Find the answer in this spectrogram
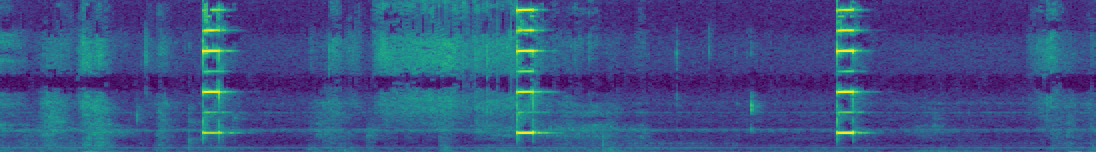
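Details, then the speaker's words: Three short high electronic beeps about two seconds apart over quiet room noise from a Duopa infusion pump. The button is held until it beeps and the pump runs through its settings before starting. "you just hold that down until it beeps when the lines disappear you can let go and it will go through the settings one more time"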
